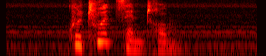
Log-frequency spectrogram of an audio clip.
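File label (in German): "Kulturzentrum", German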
